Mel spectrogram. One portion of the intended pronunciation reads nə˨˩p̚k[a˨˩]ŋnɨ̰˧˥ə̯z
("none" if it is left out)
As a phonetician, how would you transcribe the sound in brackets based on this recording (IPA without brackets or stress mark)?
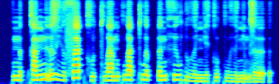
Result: a˨˦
